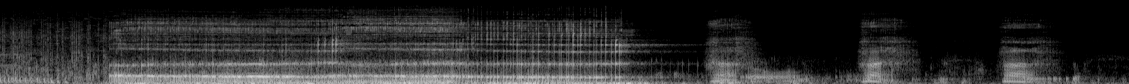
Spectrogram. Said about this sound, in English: Thank you, War Greymon. I feel so embarrassed. I've never burped like that before.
